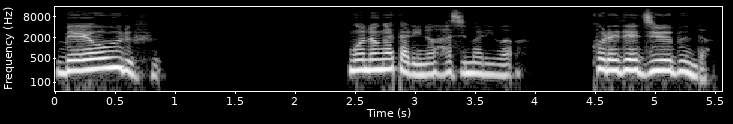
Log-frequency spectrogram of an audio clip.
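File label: gain, Japanese; 少女前线:贝奥武夫; Beowulf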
